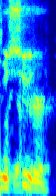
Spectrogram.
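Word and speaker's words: Masuter: How do you even pronounce this? Mass? Is that a typo or is that? No, it's Masuder.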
